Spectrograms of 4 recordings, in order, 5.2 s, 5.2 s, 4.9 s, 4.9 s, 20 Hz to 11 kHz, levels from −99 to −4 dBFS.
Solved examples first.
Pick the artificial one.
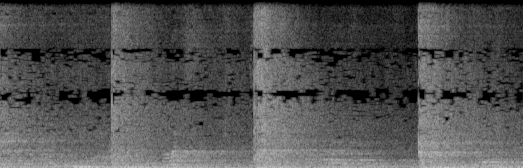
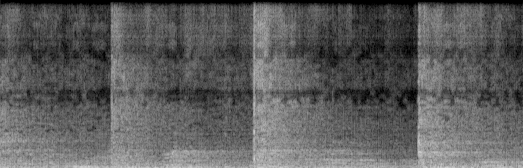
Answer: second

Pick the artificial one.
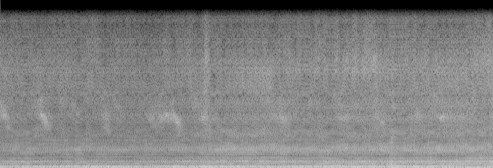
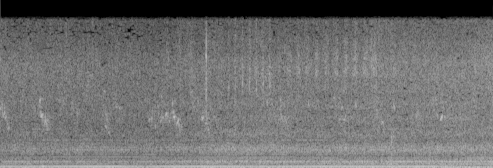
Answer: first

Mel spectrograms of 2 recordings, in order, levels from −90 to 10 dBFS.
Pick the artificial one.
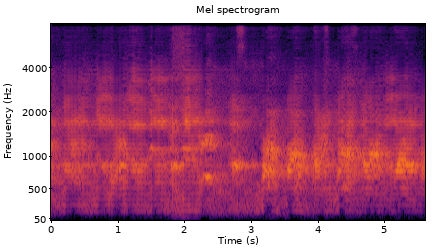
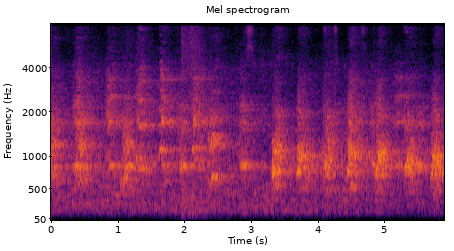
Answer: first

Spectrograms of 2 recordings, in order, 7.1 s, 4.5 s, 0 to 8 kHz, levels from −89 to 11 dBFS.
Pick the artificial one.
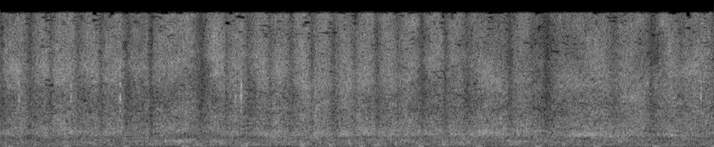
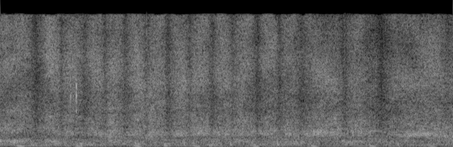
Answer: first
